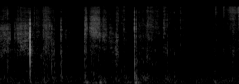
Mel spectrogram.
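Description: Paper strips being folded and creased by hand: a run of short, irregular crinkly rustles, with a sharp crack of the paper about a quarter of a second in, thinning out toward the end.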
